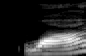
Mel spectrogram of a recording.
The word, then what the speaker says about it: は: 나와있는 요 골자는 요 하라고 읽기 도 하지만 와 라고 발음하기도 합니다 자아 라고 발음할 때는 뭐 뭐 은 몸 얻은 이라는 주격 조사로 사용할 때 요 그래서 오늘은 요 얘를 와 라고 발음하고 뭐 뭐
